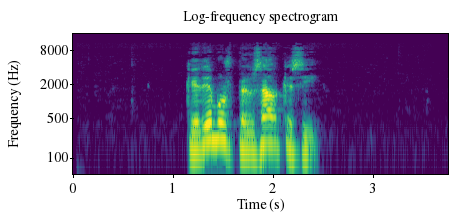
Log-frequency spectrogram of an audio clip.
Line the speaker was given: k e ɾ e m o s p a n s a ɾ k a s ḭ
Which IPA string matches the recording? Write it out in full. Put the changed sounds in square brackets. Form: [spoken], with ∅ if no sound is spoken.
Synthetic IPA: k e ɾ e m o s p [e] n s a ɾ k [e] s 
